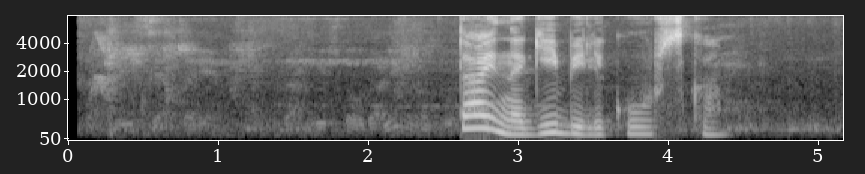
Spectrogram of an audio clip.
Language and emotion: Russian, sad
